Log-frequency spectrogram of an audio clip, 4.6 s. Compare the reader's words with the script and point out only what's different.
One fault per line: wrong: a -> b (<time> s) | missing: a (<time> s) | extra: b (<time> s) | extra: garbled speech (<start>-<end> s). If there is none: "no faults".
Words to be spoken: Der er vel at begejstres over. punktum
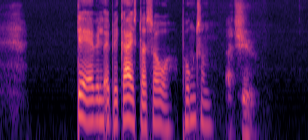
no faults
